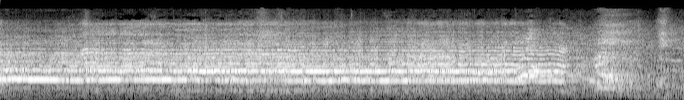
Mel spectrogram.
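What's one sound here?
A man and a woman sing a long, held note together through loudspeakers.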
